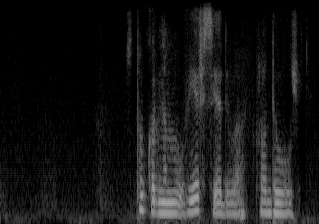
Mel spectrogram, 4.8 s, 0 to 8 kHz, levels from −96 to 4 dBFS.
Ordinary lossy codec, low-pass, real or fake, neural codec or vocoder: Opus, 16 kbps; 7.2 kHz; fake; codec, 16 kHz, 0.5 kbps, X-Codec, WavLM features, trained on Multilingual LibriSpeech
